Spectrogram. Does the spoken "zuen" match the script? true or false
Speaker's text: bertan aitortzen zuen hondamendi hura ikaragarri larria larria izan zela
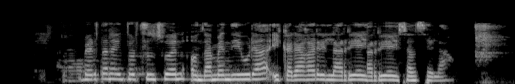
true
